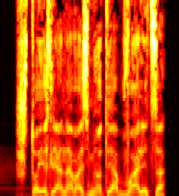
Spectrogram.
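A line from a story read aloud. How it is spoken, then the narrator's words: Shouting. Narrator (Russian): прокричала Эмма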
